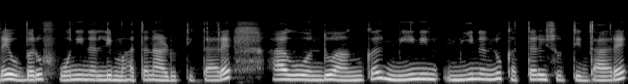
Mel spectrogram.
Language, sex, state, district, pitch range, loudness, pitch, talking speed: Kannada, female, Karnataka, Bangalore, 200-235 Hz, -15 LUFS, 215 Hz, 85 wpm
